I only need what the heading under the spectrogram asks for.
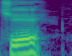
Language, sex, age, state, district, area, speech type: Punjabi, male, 45-60, Punjab, Amritsar, urban, read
